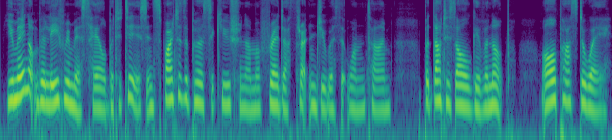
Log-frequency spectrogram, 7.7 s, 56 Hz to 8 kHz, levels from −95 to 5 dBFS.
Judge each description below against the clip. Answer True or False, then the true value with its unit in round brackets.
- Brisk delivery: True (245 wpm)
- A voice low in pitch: False (195 Hz)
